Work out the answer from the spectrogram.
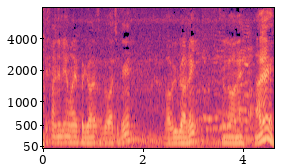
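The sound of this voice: A medium-pitched man's voice at a moderate pace, with ordinary pitch variation and audible room echo.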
